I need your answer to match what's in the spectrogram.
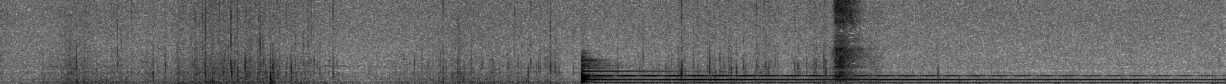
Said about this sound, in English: So let's just sit for another minute as we listen to the gong, being present.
